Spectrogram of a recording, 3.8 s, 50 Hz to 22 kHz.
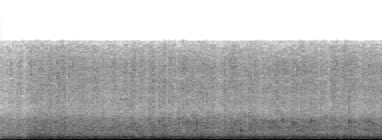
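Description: Loud, steady engine drone of an Avia BH-5 airplane during takeoff, a continuous low rumble heard close up from the cockpit with no talking.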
